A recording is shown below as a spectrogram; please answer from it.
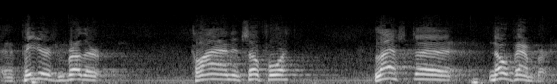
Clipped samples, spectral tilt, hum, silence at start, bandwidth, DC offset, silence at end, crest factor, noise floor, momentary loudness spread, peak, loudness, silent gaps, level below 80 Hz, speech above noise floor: under 0.1%; -7.5 dB/octave; none; 0 s; 10 kHz; under 0.1%; 0 s; 14 dB; -35 dBFS; 22 LU; -2 dBFS; -15 LUFS; none; -38 dBFS; 21 dB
